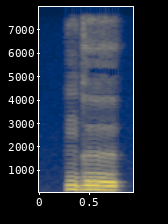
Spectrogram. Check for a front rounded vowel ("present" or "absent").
present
